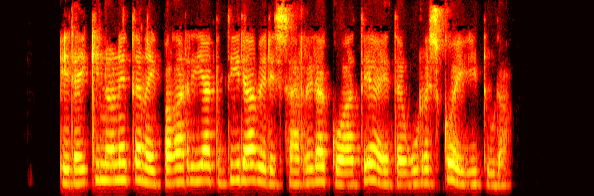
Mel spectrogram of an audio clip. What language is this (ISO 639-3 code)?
eus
